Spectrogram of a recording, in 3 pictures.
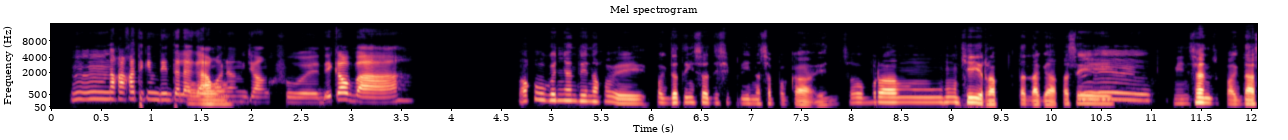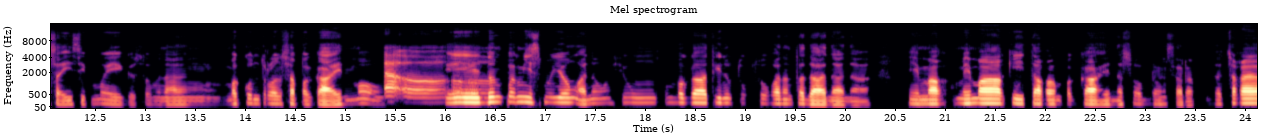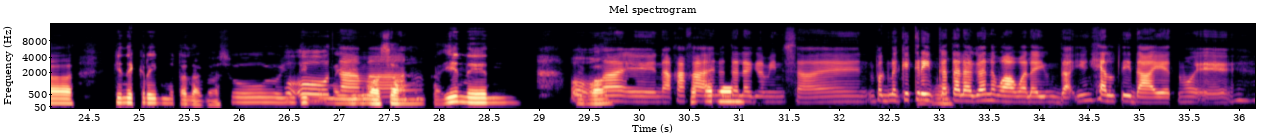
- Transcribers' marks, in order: tapping; chuckle
- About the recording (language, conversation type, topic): Filipino, unstructured, Ano ang pinakaepektibong paraan para simulan ang mas malusog na pamumuhay?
